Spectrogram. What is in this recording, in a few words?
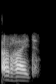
agree, gendarmerie fem; vo; agents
